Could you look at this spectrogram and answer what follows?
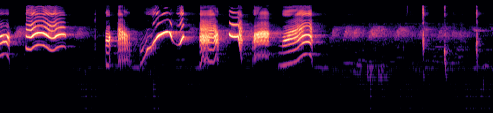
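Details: Talking pet ringneck parrot, said to say "mummy" and "mitthu": loud, rich, wavering harmonic cries and rising slurred notes in a quick run of bursts, fading to soft chatter.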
